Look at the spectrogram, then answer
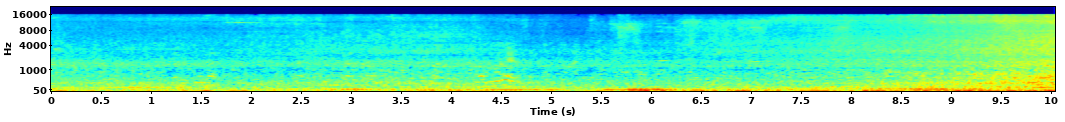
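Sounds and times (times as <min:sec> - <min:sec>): bus engine rumble: 0:00.0 - 0:10.0
street traffic: 0:00.0 - 0:10.0.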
